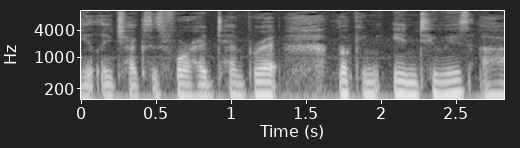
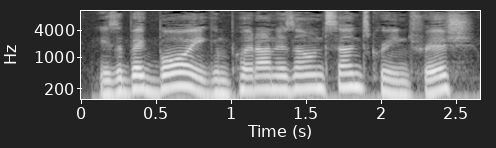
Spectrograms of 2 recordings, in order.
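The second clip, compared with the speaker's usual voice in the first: louder, slightly raised protest; defensive husband; 4 semitones higher, 6 dB louder than usual. Acted. Husband defends himself to wife, loud defensive voice. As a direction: push back at your wife, louder.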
